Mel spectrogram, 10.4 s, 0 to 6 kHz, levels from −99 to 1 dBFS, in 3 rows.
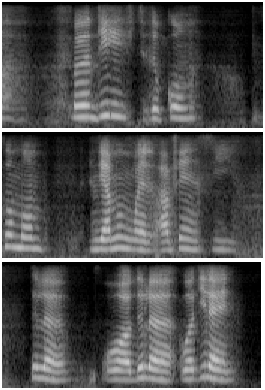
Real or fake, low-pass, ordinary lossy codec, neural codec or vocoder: fake; 5.4 kHz; AAC, 48 kbps; codec, 16 kHz, about 1 kbps, DyCAST, with the encoder's durations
